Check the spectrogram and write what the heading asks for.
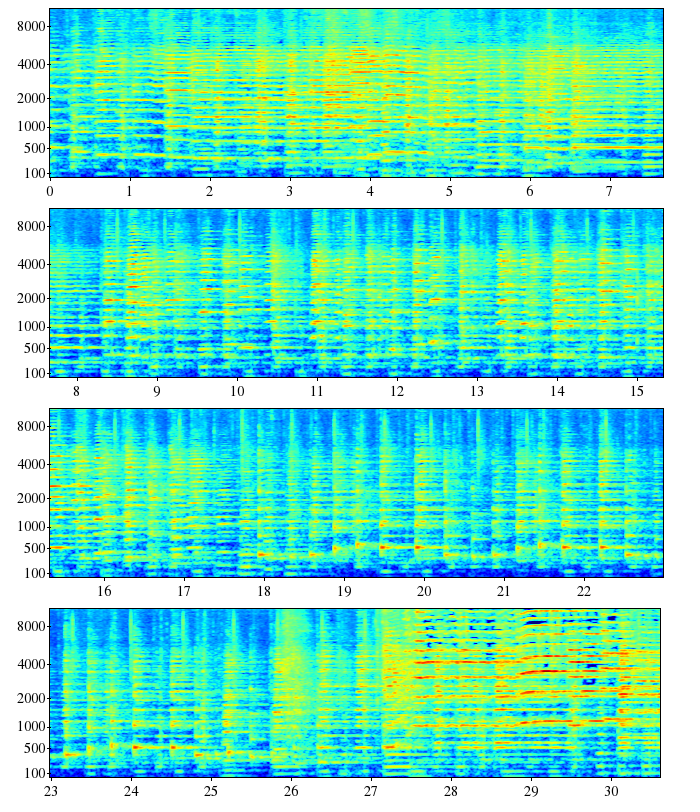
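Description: A violin and a piano accordion playing a tune together, the violin carrying the melody over the accordion's chords. From about eight seconds in, the playing turns more rhythmic, with sharp accented beats.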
